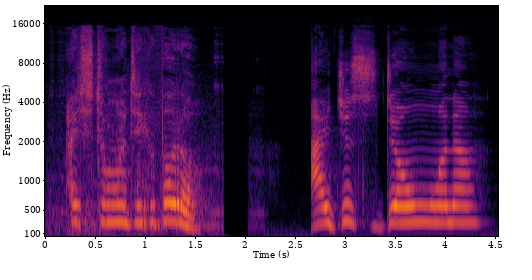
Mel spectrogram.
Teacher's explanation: The T is also dropped between the don't and the want, right? The T after an N, when it's unstressed, in this case in a function word, is often dropped.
